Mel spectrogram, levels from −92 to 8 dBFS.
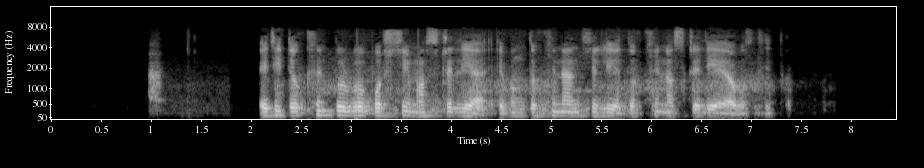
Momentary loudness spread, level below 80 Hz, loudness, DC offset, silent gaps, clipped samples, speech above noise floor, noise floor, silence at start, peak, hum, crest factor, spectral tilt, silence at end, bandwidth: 16 LU; -58 dBFS; -18 LUFS; under 0.1%; none; under 0.1%; over 72 dB; under -90 dBFS; 0.95 s; -2 dBFS; none; 18 dB; -5 dB/octave; 1.05 s; 8 kHz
